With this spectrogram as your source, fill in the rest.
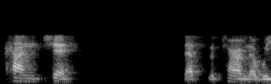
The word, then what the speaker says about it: Kankye: And the person would say that Kankye. They would assume that we were saying conjure. Instead of saying conjure, we were saying conjure or kanje. And they say, oh, well, they're just mispronouncing conjure. And what they're really saying is conjure. We were saying Kankye.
